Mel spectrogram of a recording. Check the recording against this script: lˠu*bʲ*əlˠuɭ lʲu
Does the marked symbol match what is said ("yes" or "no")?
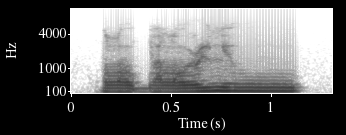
no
